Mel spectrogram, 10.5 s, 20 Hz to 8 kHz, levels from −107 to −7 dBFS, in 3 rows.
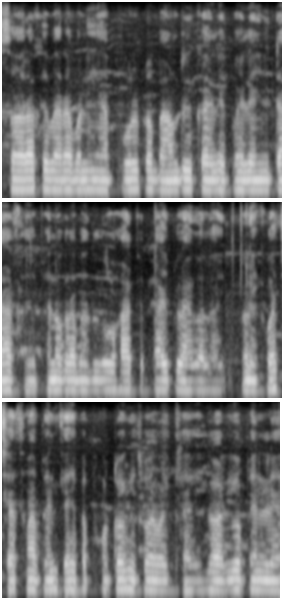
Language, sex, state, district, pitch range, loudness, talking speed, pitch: Bajjika, male, Bihar, Vaishali, 105-110 Hz, -28 LUFS, 190 wpm, 105 Hz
